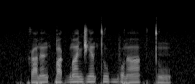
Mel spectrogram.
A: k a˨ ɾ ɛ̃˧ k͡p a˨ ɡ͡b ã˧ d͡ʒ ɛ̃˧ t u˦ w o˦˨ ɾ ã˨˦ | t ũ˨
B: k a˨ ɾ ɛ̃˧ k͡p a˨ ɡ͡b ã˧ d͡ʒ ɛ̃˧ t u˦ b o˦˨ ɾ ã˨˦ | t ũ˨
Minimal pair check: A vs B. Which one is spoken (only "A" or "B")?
B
